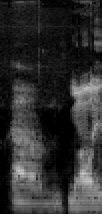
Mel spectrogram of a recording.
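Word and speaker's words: MOLLE: I don't know how you pronounce it. Mole vests. The Molly. Molly, it's the Molly system.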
